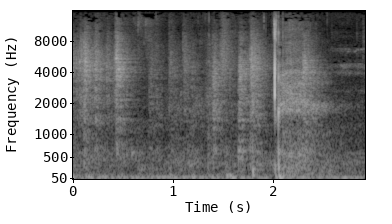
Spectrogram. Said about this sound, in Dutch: Je hoort misschien wat achtergrondgeluiden van, eh, van mijn honden die op het laminaat lopen.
